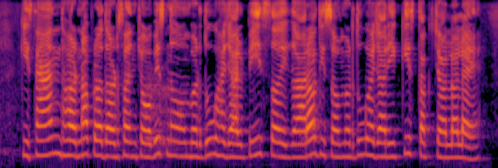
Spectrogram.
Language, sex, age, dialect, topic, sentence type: Maithili, female, 60-100, Angika, agriculture, statement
